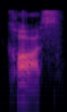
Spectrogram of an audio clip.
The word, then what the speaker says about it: Koss: What it was Koss was the demon, but it rhymes with Ross, and so I heard it wrong.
